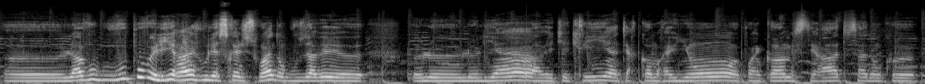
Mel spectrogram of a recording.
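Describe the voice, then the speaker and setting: A presenter with a mid-range, darkish voice walks through an association's website by screen share, informally and unscripted, rambling casually with little filler sounds.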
